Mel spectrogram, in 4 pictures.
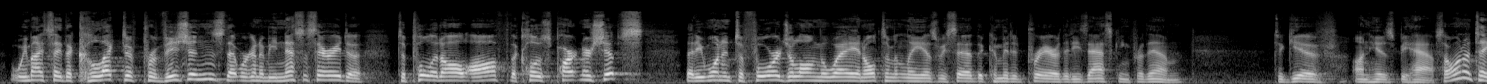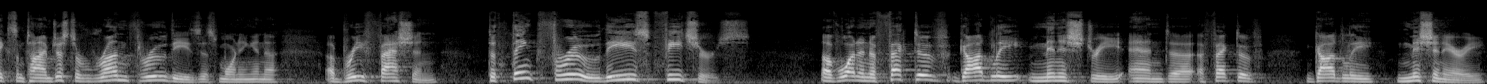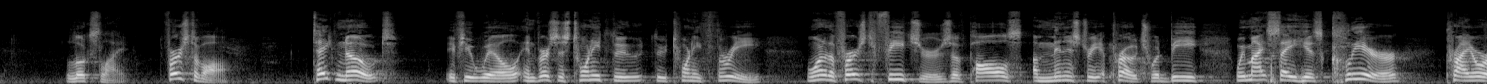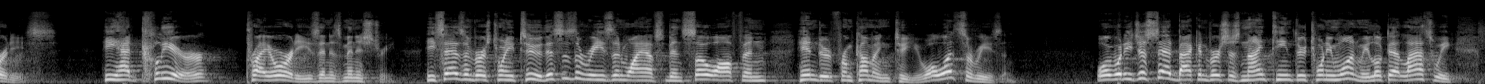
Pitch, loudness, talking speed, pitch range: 175 Hz, -15 LUFS, 165 wpm, 140-205 Hz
